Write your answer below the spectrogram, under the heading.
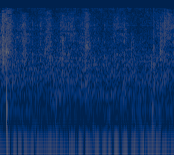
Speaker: my cat's sneezing oh bless it I was like what is that noise oh it's it's my cat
